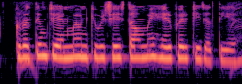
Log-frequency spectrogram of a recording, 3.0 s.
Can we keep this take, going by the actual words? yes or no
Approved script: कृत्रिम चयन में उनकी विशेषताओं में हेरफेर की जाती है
yes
